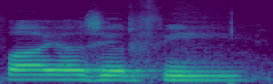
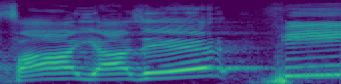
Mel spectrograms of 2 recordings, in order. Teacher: ایک الف کی مقدار کھینچنا ہے آپ نے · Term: یا مدہ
